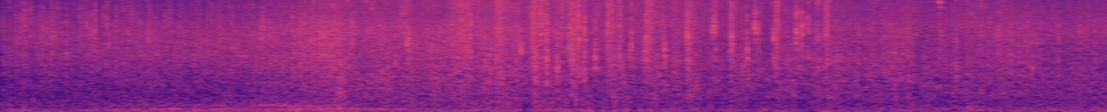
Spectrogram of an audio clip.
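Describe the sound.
A winter shower of rain and hail beats on an umbrella as a dense, steady hiss, with sharper ticks from hailstones growing more frequent toward the end.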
